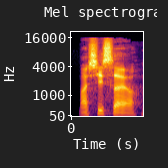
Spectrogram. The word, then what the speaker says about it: 맛있어요: So many of my foreign friends who are learning Korean like yourself, they say 맛 있어요, but how should you pronounce it naturally again? – 맛있어요.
